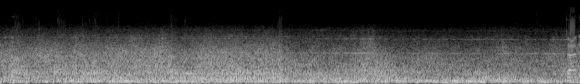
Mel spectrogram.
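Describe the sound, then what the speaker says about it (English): An Alaska Airlines Boeing 737-900ER roars steadily on takeoff from LAX, a loud, broad jet rumble sustained throughout with no gaps. "That is Alaska 332 taking off to Los Cabos on the 737-900ER."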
